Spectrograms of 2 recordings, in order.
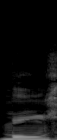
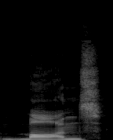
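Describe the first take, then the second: First: The final s is silent, French style. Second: The final s is clearly pronounced. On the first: The speaker calls it right. "I believe it is pronounced Mons" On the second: The speaker calls it wrong. "not Mons"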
